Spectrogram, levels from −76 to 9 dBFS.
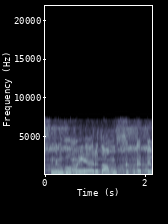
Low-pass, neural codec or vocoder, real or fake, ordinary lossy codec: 7.2 kHz; none; real; AAC, 48 kbps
